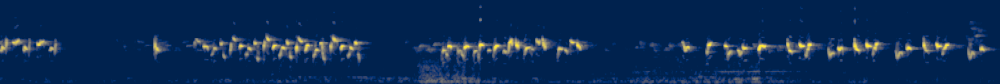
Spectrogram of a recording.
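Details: Yellow-vented bulbul female calling a male, used as a lure for reluctant kept birds: bursts of rapid, bubbly chattering notes in phrases of several seconds, separated by short pauses, with faint low rustling in the background.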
